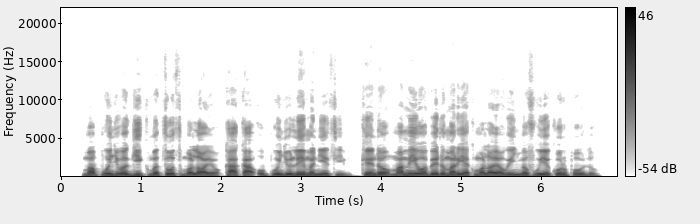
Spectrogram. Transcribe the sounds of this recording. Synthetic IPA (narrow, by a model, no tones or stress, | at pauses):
mapwoɲd͡ʒowaɡikmat̪ot̪mɔlɔjɔkakaʔopwoɲd͡ʒolemanet̪ḭmkendomamɪjwabedomaɾɪɛkmɔlɔjɔwɪɲmafujekoɾpo̰lo̰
